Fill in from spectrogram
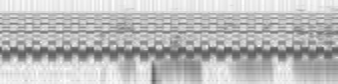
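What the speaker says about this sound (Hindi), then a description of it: "फोन रिंग भी कर रहा है और इसकी रिंग भी आ रही है।" An IP phone rings on an incoming call, a loud, steady electronic warble that pulses evenly and fills the whole stretch without a break.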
